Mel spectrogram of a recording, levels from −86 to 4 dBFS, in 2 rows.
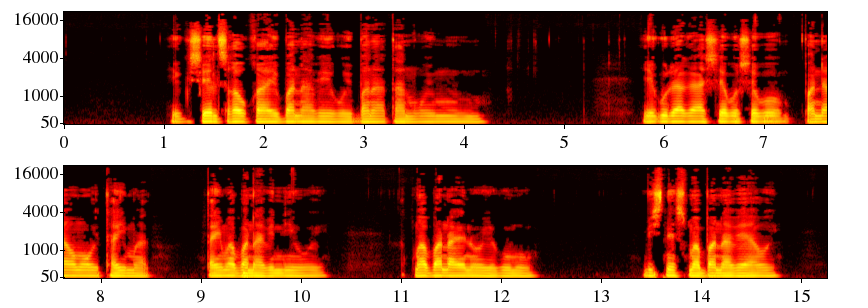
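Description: Speech running the full length of the clip carries generation loss throughout: a swirly, smeared texture with a hollow, phasey colour and softened consonant attacks, more degraded than a single pass at this quality would sound. It is likely the result of about four successive AAC-LC encode and decode cycles, at a rate consistent with 96 kbit/s. Each pass requantises on a shifted frame grid, so artefacts accumulate. Nothing is present above 20 kHz.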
